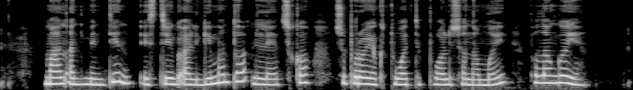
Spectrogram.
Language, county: Lithuanian, Panevėžys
